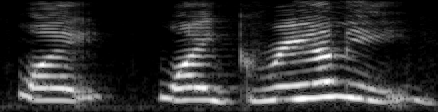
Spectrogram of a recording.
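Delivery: put-on high, hesitant little girl; distressed.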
